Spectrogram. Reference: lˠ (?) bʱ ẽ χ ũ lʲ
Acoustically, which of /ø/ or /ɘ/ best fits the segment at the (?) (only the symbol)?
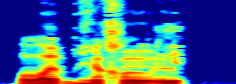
ø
